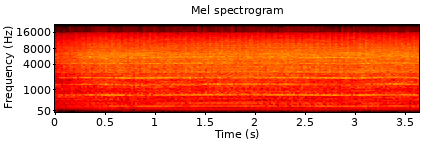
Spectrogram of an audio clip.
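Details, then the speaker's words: 1979 BMW E12 520 barn find: smooth, even idle with a steady hum, no knocks or hunting, somewhat smoky, possibly condensation. Normal idle. "oh this sounds so sweet so it's a bit"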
